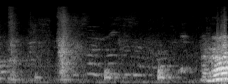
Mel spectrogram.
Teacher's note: र बोलने पे कंपन होता है ज्यादा ना तो इसको प्रकंपित या लुंठित व्यंजन कहते हैं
